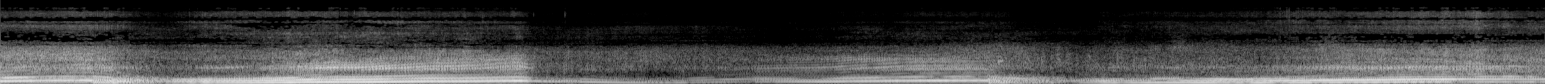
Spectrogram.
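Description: BMW 320xi's engine revving hard while the car drifts on snow. The revs climb and hold high, then fall sharply as the throttle is lifted about a third of the way in and again about two-thirds in, each time climbing back up.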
